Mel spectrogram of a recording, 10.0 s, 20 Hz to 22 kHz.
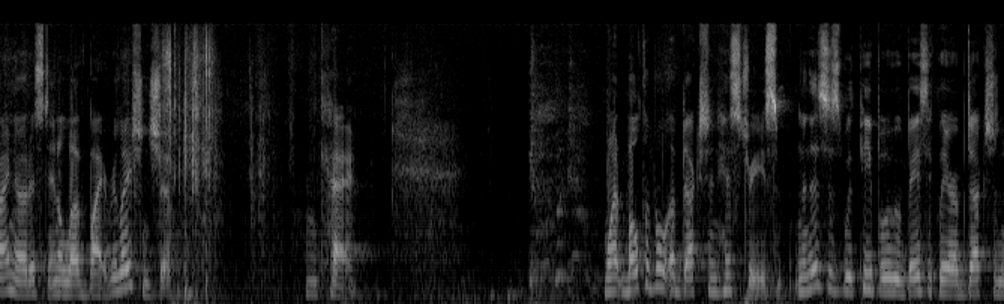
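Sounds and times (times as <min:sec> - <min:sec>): woman coughing softly: 0:05.3 - 0:06.0.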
